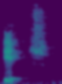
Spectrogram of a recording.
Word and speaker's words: ITCZ: Convergence Zone ITCZ and it says pronounced itch I'm gonna say itch the itch follows the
